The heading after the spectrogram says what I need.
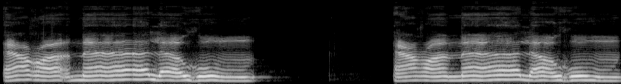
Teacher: Ə'mələhumda demək ayn hərfinin məxrəcini düz çıxartmalıyıq. Boğazın ortasından çıxartmalıyıq.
